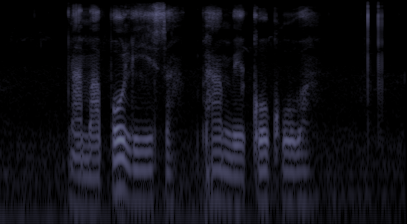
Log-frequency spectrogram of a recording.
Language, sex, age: Xhosa, male, 32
